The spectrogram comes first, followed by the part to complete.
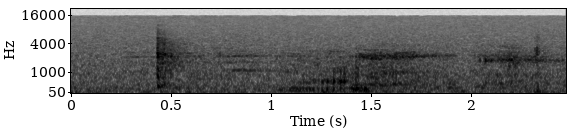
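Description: Quiet room tone with a single sharp click about half a second in, followed by a faint murmured 'um'.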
